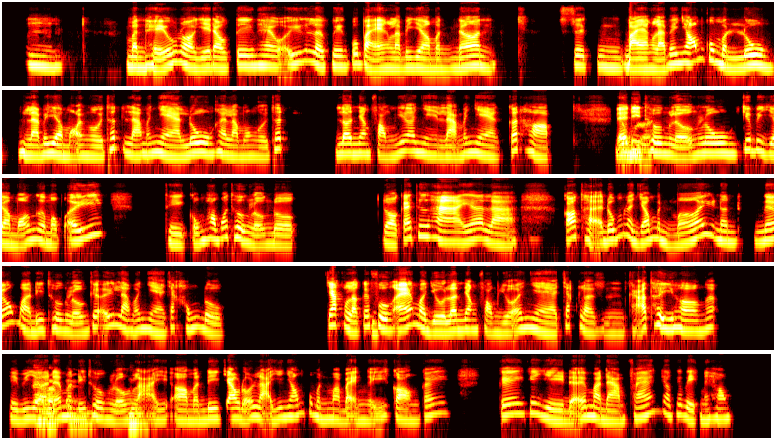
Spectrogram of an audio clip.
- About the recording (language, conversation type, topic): Vietnamese, advice, Làm thế nào để đàm phán các điều kiện làm việc linh hoạt?
- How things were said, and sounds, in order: tapping; other background noise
